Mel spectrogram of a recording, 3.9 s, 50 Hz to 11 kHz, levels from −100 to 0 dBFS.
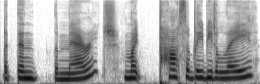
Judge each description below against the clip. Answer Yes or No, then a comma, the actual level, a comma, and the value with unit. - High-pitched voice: Yes, high, 230 Hz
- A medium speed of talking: No, slow, 125 wpm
